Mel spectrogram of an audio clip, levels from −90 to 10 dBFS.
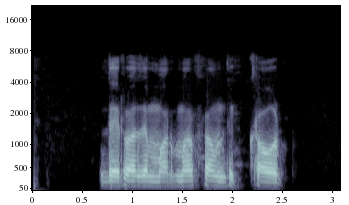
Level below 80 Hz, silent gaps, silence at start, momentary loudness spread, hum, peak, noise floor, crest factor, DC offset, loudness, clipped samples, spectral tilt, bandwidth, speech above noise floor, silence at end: -62 dBFS; none; 0.7 s; 7 LU; none; -2 dBFS; -76 dBFS; 18 dB; under 0.1%; -18 LUFS; under 0.1%; -6.5 dB/octave; 7.4 kHz; 59 dB; 0.6 s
